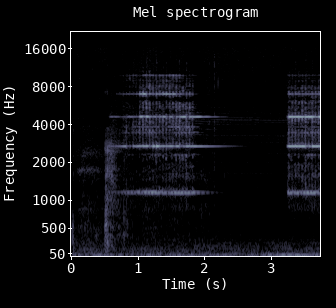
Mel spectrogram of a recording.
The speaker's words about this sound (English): Speaking of broadcasting, there's my phone. Hold on.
